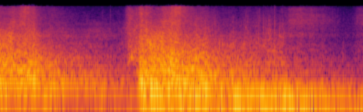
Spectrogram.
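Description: Incendio fire spell cast in the video game Hogwarts Legacy, a loud whooshing burst of flame that swells suddenly and then settles into a sustained roar with no talking.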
